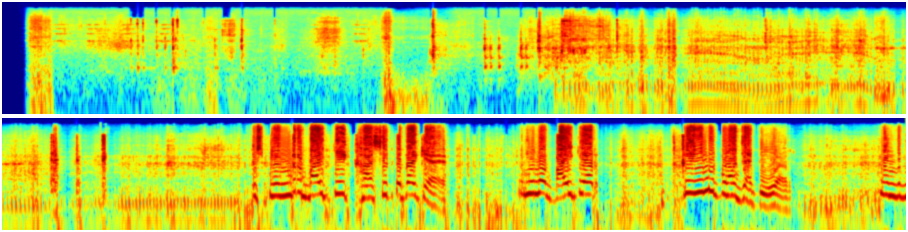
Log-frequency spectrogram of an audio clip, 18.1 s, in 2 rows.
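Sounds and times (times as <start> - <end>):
clicks and knocks: 1.2 - 2.5, 4.3 - 5.6
motorcycle engine putter: 1.2 - 2.6, 4.2 - 7.8, 9.4 - 10.4.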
